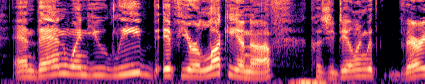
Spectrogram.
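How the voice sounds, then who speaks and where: Recorded very cleanly against a silent background, the speaker talks at a moderate pace with lively intonation in a New York accent. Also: woman. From New York, Queens. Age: 60s. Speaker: jazz singer. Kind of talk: casual chat. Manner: animated.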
